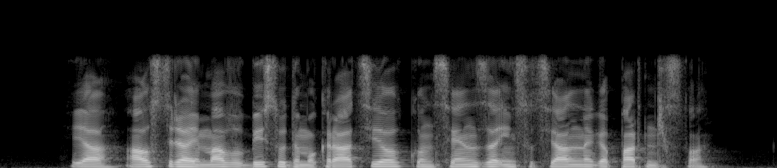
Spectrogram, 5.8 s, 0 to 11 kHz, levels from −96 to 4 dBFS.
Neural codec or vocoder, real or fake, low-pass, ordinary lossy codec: none; real; 7.2 kHz; none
